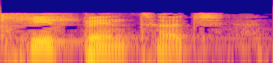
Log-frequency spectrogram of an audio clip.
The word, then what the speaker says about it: keep in touch: Keep in touch. 你可以读成 keep in touch. – OK, 但是你要把这个 p 的这个音呢读成 b 的话会更好，就 b b 的这个音叫 keep in touch.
